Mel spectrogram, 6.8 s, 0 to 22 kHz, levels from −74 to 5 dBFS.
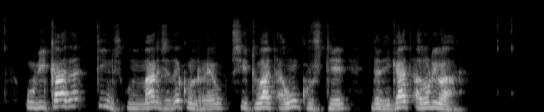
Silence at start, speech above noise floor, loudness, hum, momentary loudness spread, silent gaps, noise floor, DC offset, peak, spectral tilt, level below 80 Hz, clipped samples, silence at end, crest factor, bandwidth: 0.35 s; 41 dB; -20 LUFS; none; 15 LU; none; -60 dBFS; under 0.1%; -2 dBFS; -7 dB/octave; -66 dBFS; under 0.1%; 1.05 s; 18 dB; 11 kHz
